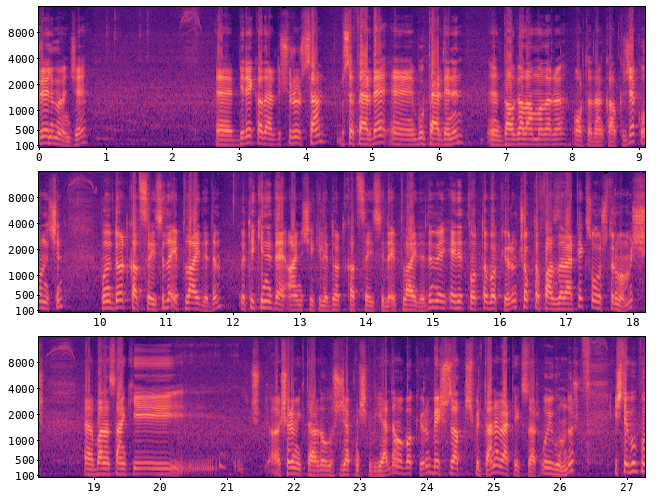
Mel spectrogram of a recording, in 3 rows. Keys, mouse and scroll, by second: 0.1-3.3 drag, 3.1-5.0 middle drag, 6.0-7.7 scroll up 1, 7.7-9.3 middle drag, 9.2-12.9 drag, 12.1-14.0 right drag, 13.5-15.1 drag, 15.1 Tab, 15.7-18.7 middle drag, 19.2-20.7 scroll up 1, 20.7-24.6 scroll up 1, 24.6-25.4 scroll down 1, 25.4 Tab, 25.4-27.2 middle drag.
